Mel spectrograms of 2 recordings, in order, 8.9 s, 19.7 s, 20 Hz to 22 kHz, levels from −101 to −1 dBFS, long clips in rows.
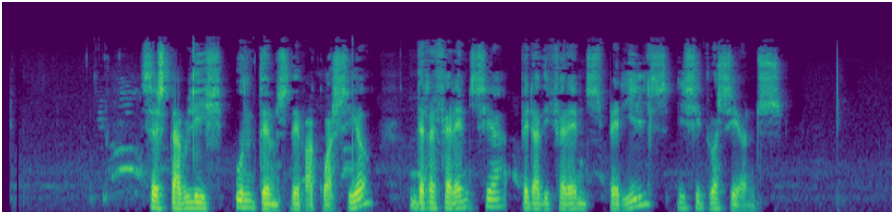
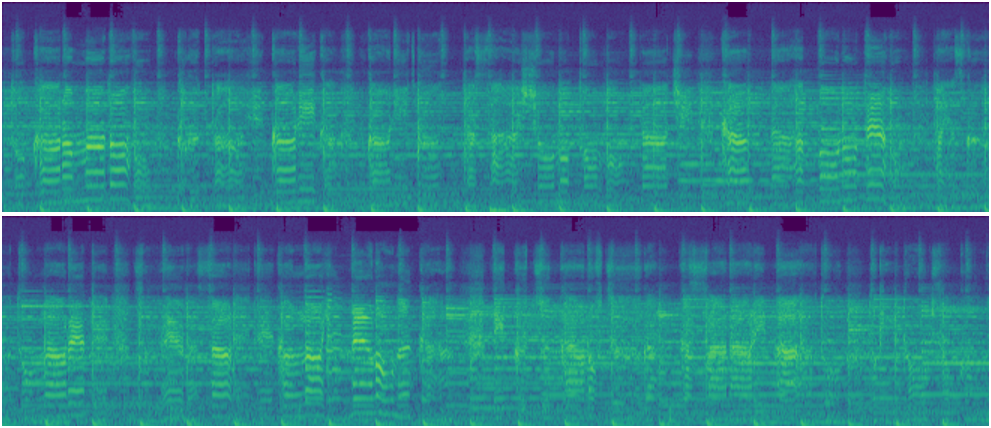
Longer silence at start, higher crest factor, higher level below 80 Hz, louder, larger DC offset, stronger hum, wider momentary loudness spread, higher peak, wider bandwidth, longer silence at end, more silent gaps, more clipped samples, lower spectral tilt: first, 1.15 s vs 0 s; about the same, 22 dB vs 20 dB; second, -52 dBFS vs -46 dBFS; first, -23 LUFS vs -26 LUFS; neither; neither; first, 12 LU vs 7 LU; first, -2 dBFS vs -6 dBFS; second, 10.5 kHz vs over 20 kHz; first, 1.15 s vs 0 s; neither; neither; first, -4.5 dB/octave vs -1.5 dB/octave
